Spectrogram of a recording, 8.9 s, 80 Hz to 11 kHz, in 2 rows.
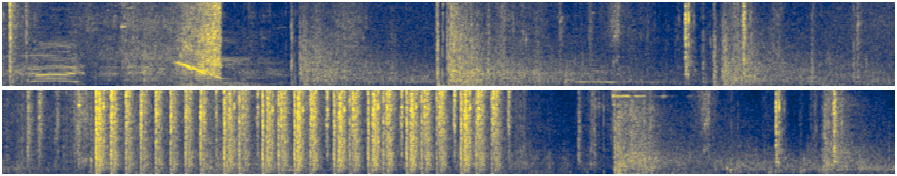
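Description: Rapid gunfire in the Battlefield 4 PC game: bursts of automatic fire and single loud shots, with a sustained machine-gun stretch in the middle, dense game noise throughout.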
